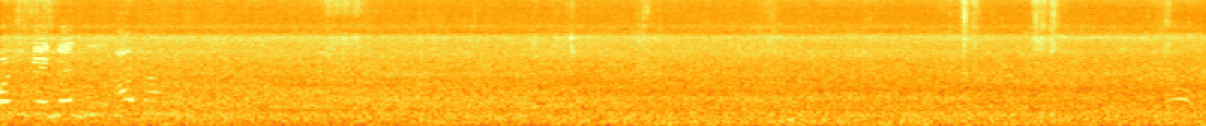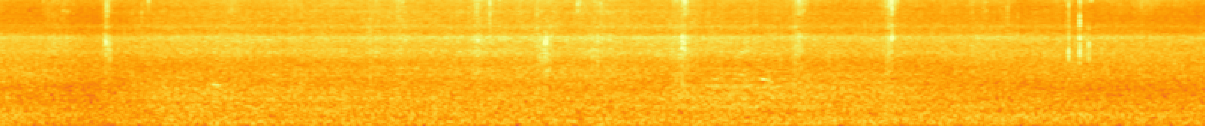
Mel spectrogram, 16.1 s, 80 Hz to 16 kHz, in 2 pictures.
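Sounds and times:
river water rushing over rocks: 0.0 - 16.0.

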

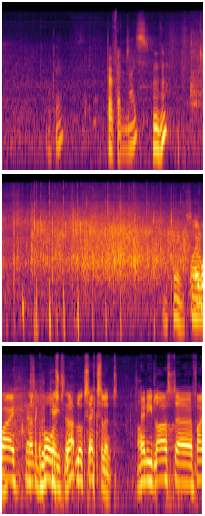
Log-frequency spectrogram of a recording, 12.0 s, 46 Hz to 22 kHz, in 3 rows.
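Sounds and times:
audience applauding: 3.8 - 9.3.

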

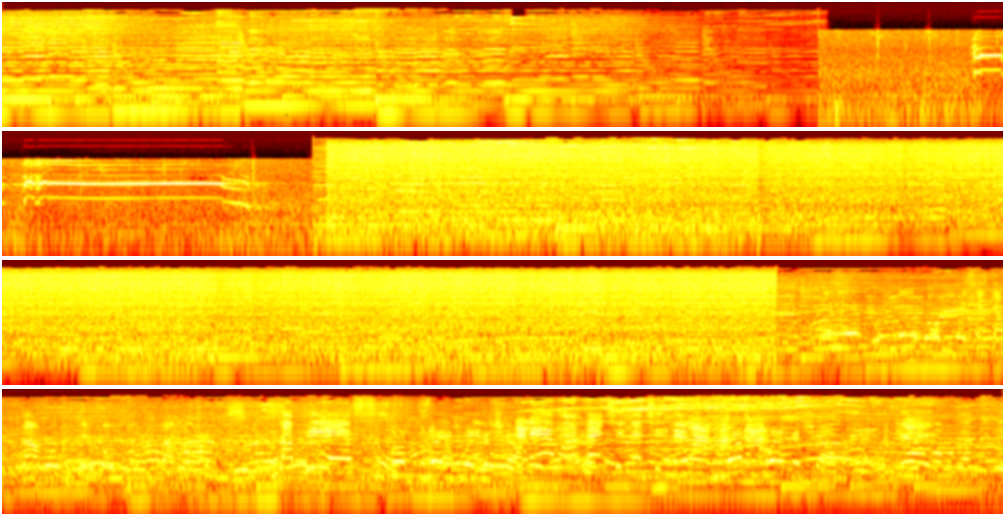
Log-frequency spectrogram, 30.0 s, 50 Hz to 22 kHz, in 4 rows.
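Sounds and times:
rooster crowing: 7.3 - 9.5
waterfall roaring: 9.8 - 20.9.

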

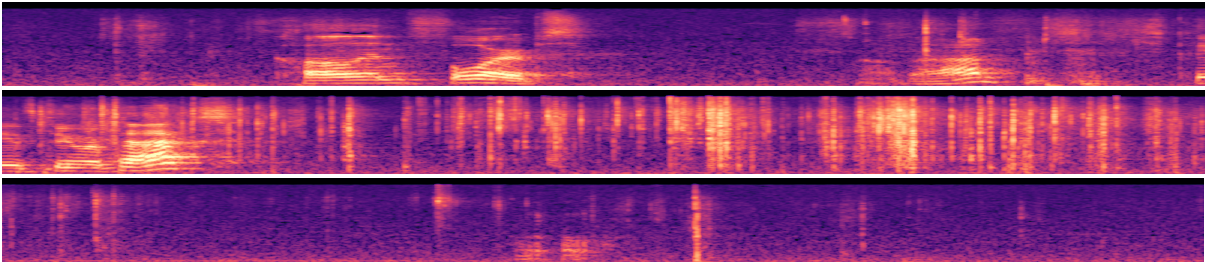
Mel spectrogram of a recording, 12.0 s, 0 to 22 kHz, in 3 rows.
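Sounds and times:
foil wrapper tearing and crinkling: 3.8 - 8.6.

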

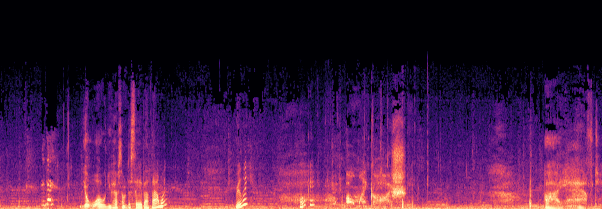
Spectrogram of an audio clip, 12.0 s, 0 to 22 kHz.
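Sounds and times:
baby babbling: 0.8 - 1.2.

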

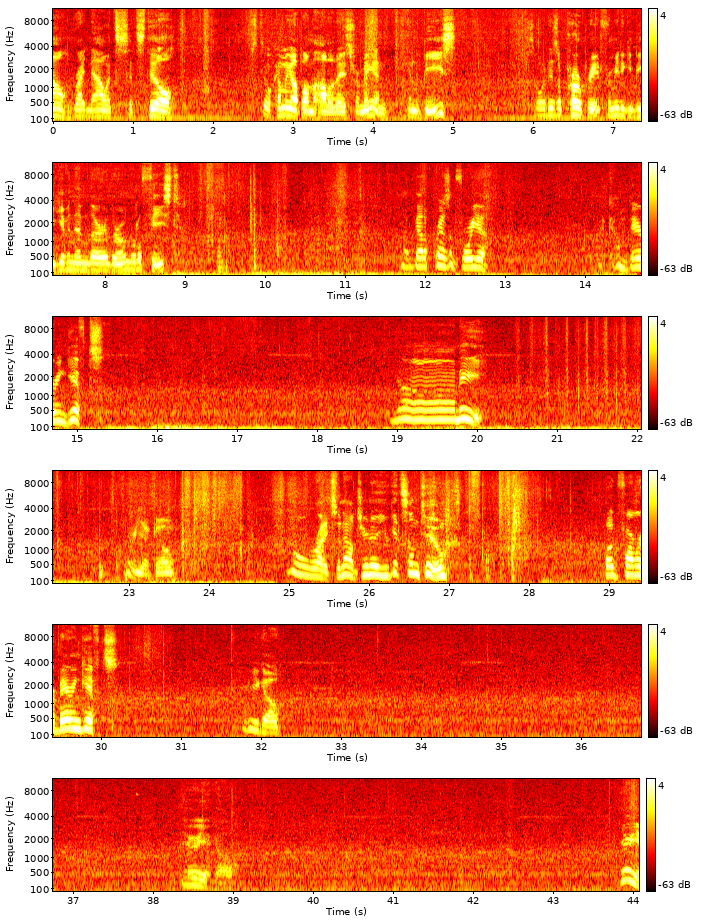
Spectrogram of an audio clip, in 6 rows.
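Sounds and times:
honeybees buzzing: 0.0 - 44.0.

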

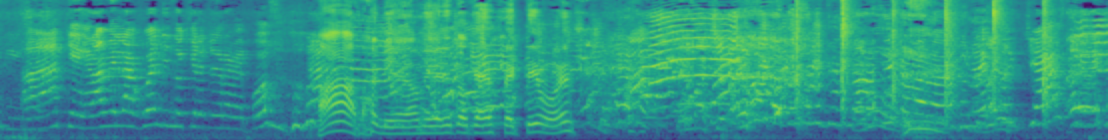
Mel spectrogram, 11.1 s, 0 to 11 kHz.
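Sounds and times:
people laughing and talking: 2.5 - 11.0.

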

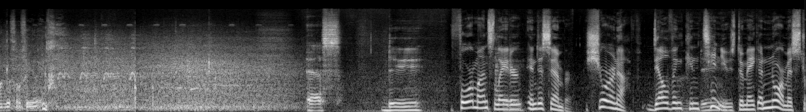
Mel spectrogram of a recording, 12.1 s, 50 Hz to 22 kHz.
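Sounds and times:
passing traffic rushing: 0.0 - 6.8.

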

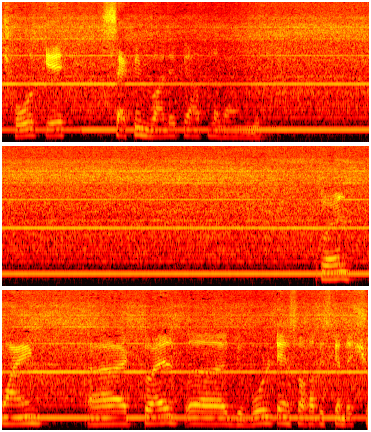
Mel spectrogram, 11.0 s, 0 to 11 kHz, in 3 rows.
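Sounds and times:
cooling fan whining: 0.0 - 11.0.

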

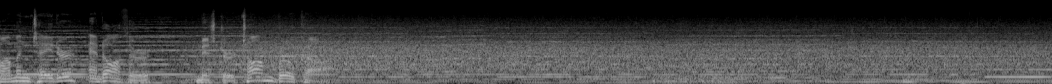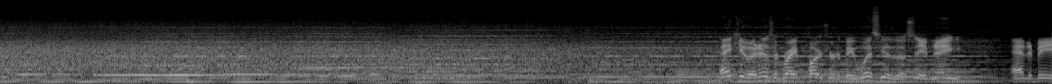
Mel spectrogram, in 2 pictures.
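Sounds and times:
orchestra playing sustained chords: 0.0 - 20.4
audience applause: 1.8 - 18.6.

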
